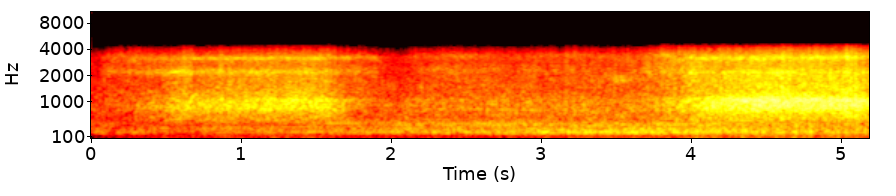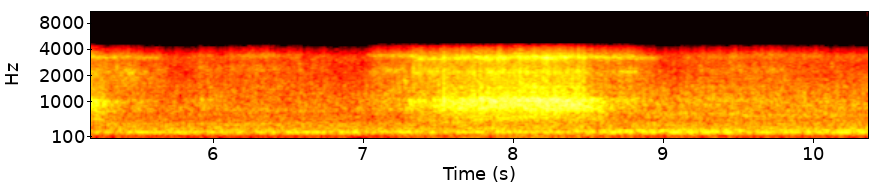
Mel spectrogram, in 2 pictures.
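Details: Person snoring, recorded on an Android phone: rough, rumbling breaths rising and falling about every 3.5 seconds, roughly 17 a minute, over a steady low hum.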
